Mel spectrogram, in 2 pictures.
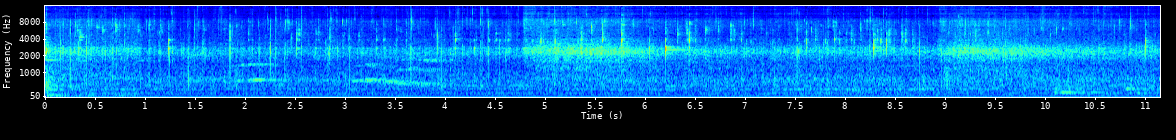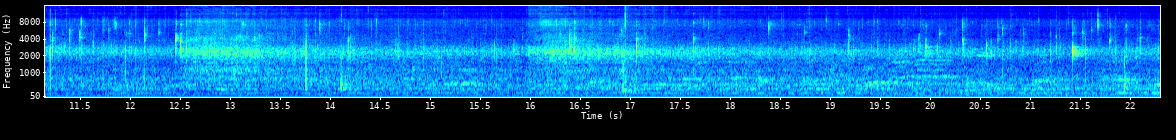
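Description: Spoonfuls of pakora batter frying in hot oil in an aluminium wok: a steady sizzle that flares up about four times as fresh spoonfuls go in, with scattered small clicks.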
